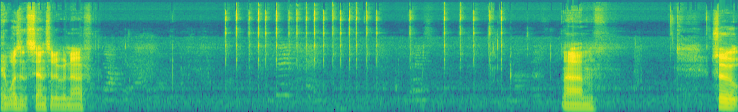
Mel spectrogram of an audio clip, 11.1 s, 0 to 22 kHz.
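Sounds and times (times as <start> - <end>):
mouse scroll wheel clicks: 3.4 - 7.6.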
